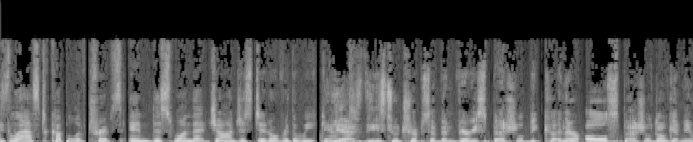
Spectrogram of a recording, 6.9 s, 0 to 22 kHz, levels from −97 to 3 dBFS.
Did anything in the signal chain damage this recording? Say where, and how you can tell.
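Yes. Throughout the speech a grainy, gritty distortion rides on the signal and moves with it, roughest on quiet syllables and decaying tails. This is likely low bit depth without dither at the sample-format conversion stage: rounding to about 7 bits leaves error only about 30 dB below the signal.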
